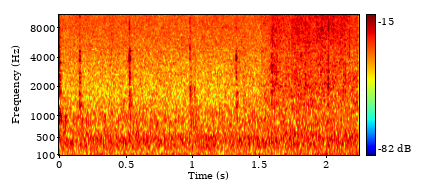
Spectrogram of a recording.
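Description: Near silence with a few faint, scattered ticks.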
